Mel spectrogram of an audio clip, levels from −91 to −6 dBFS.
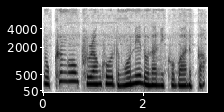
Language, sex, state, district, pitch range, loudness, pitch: Garo, female, Meghalaya, South Garo Hills, 180-220 Hz, -11 LUFS, 210 Hz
